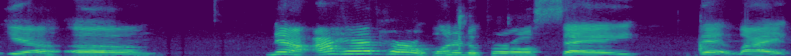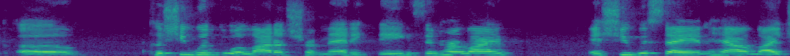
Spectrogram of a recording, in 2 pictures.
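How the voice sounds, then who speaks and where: A woman's voice: medium pitch, low-quality recording. A woman hosting a live talk stream, speaking bluntly and laying out her opinions point by point. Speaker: livestream host.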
